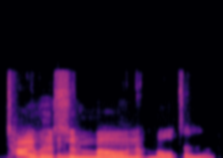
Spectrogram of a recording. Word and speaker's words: Tyler-Simone Molton: Tyler-Simone Molton, That is perfect pronunciation.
